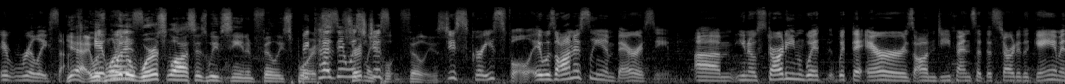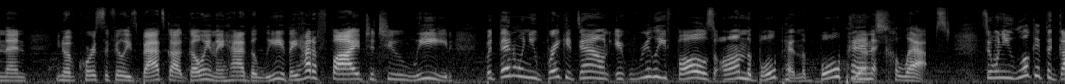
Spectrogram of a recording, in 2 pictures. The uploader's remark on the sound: live at Parx Casino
